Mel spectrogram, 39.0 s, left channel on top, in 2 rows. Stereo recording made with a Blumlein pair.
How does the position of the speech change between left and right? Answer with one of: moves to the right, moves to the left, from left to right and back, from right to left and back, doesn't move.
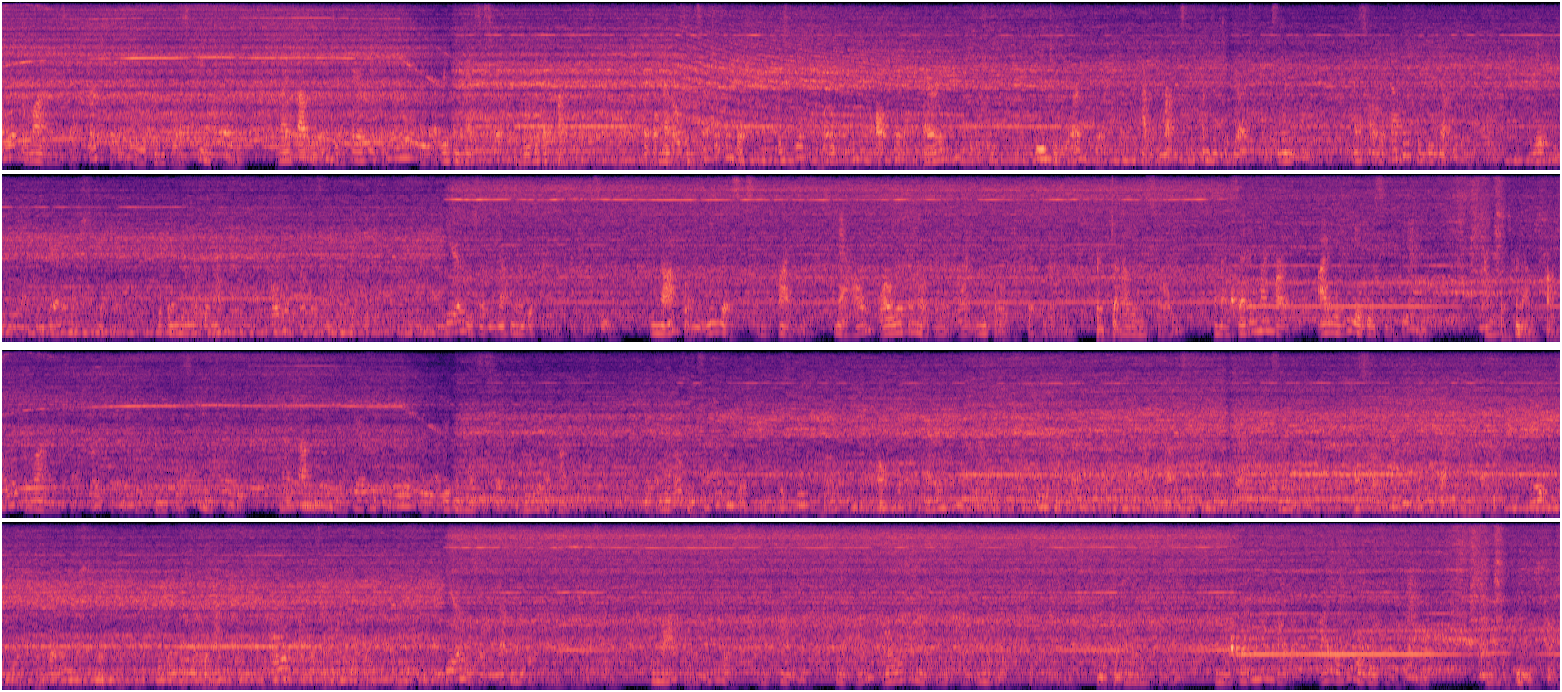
from left to right and back.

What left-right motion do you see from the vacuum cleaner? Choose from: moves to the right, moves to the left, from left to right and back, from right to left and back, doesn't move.
moves to the right.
